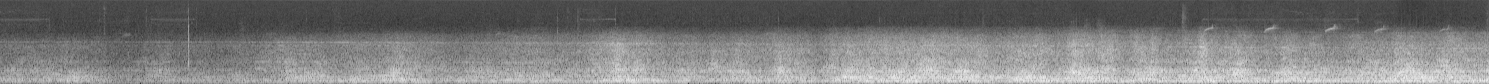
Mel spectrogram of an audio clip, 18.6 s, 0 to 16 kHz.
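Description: Jet noise from a Boeing 737-800's two CFM56-7B turbofan engines as the airliner passes overhead. It is a dense rushing noise that grows steadily louder and is loudest in the second half.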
